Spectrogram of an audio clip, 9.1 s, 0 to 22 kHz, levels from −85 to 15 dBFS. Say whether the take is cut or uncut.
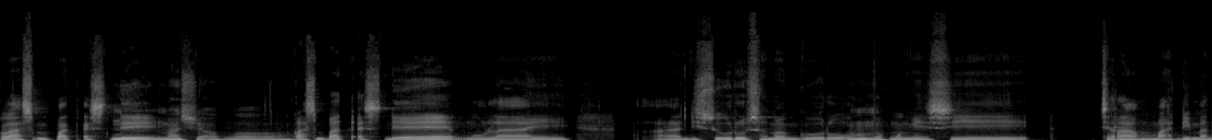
uncut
